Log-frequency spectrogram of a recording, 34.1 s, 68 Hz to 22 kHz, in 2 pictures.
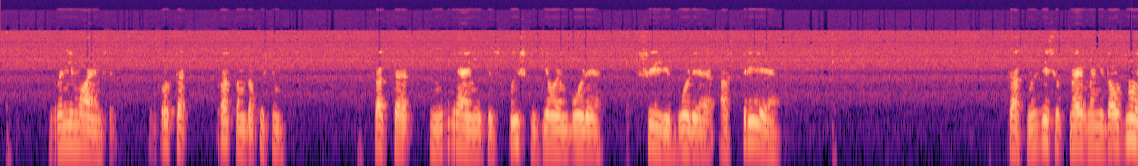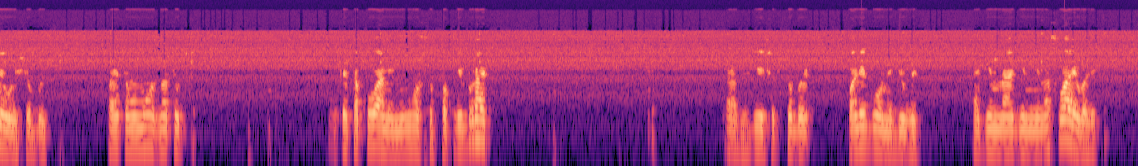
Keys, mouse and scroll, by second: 1.1-2.8 drag, 3.5-5.5 drag, 7.5-9.5 drag, 10.6-12.6 drag, 16.7-18.2 drag, 18.9-20.1 drag, 21.0-23.0 drag, 23.6 click, 25.5-27.0 drag, 28.0-30.1 drag, 30.7-32.8 drag, 33.8-34.1 drag.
